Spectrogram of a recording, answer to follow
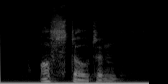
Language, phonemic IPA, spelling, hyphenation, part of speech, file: Dutch, /ˈɑfstoːtə(n)/, afstoten, af‧sto‧ten, verb, Nl-afstoten.ogg
- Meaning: 1. to push away, to repel 2. to start a game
